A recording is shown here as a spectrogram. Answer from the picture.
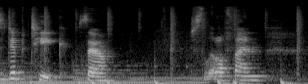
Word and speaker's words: Diptyque: for a long time I thought it was dip decay but it's diptyque so just a little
